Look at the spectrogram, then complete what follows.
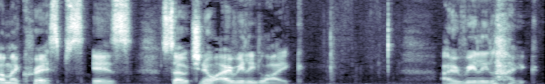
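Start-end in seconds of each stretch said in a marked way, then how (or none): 4.4-5.3 giggling, laughing through the words. Naming a favourite crisp flavour: laughing while talking. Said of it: "I don't know why I'm laughing".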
